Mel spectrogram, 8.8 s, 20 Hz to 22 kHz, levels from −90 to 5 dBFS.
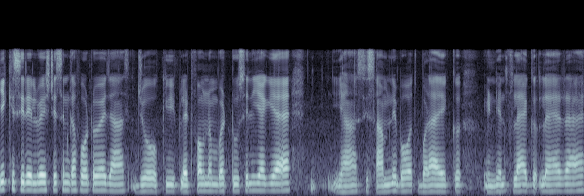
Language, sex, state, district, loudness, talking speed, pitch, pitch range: Hindi, male, Bihar, West Champaran, -18 LUFS, 190 wpm, 130 Hz, 125-140 Hz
